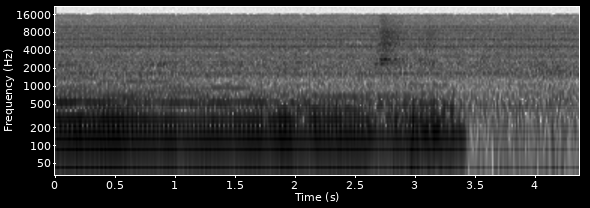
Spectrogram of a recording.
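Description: A man's voice chanting one long, steady low note, like a held mantra drone, that breaks off about three and a half seconds in, leaving only a faint background.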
